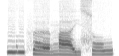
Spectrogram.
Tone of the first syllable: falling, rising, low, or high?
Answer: high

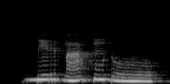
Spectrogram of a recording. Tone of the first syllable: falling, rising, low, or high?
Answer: high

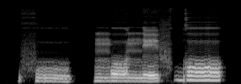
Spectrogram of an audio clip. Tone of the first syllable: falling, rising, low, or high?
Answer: low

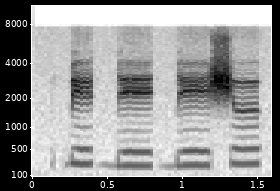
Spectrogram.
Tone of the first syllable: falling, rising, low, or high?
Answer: high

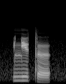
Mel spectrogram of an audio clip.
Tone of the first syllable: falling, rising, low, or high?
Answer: high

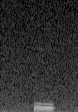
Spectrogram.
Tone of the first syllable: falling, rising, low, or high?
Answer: low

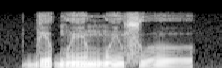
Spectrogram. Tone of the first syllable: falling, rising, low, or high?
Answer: rising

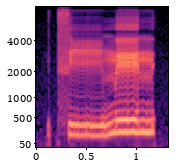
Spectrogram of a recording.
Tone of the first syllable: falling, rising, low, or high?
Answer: low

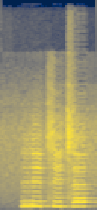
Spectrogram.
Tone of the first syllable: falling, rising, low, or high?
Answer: high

